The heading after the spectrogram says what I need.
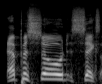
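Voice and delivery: emphatic announcement. Real, not acted. Host kicking off episode six to co-host, emphatic announcement. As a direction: belt out the episode title.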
